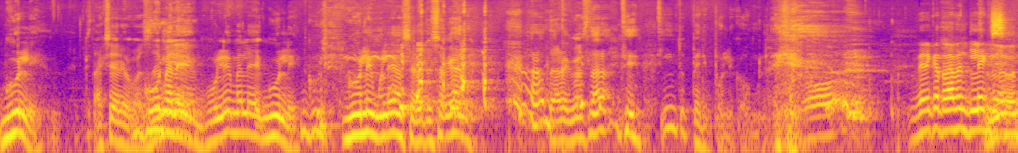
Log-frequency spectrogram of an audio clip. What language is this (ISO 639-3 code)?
ell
